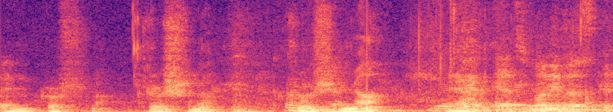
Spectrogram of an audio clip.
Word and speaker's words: Krishna: bring it close to the hard palate, that's how you pronounce Uh-huh. r. With r in Krishna. Krishna.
